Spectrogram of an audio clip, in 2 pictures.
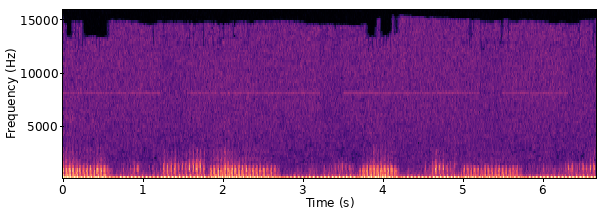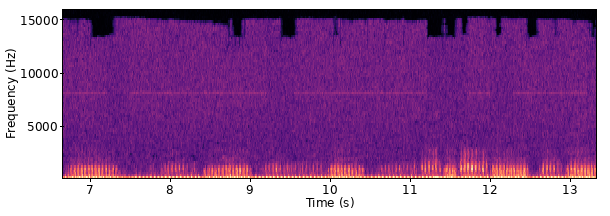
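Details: Steady contented purring from a nearly blind, 15-year-old male Siamese called Aris. The low buzzing rumble rises and falls with each breath, with a brief tap near the end.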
